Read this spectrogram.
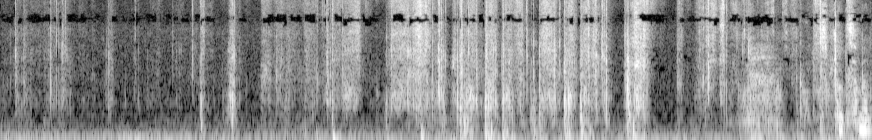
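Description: Paper rustles and crinkles as hands press it down.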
